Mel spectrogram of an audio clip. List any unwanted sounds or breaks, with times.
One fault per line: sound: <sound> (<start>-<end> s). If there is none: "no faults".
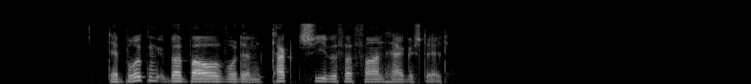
no faults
